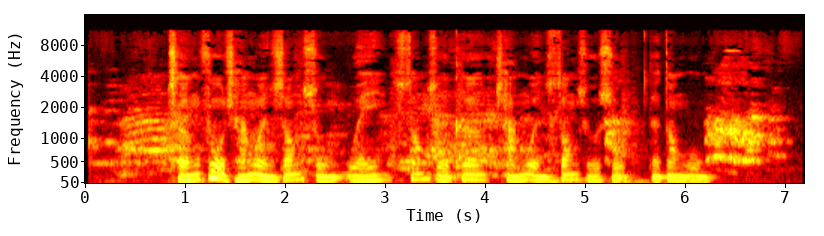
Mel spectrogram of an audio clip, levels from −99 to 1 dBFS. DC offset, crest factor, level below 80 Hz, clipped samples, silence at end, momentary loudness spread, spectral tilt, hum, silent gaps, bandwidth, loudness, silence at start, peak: under 0.1%; 18 dB; -34 dBFS; under 0.1%; 0.2 s; 9 LU; -5.5 dB/octave; none; none; 11.5 kHz; -22 LUFS; 0.05 s; -4 dBFS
